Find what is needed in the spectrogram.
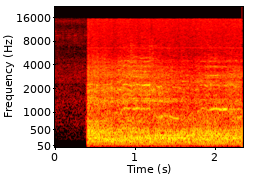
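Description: Silence, then a sudden cut-in about half a second in to a loud, steady outdoor rumble and hiss, like traffic or wind noise on a news crew's field microphone.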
